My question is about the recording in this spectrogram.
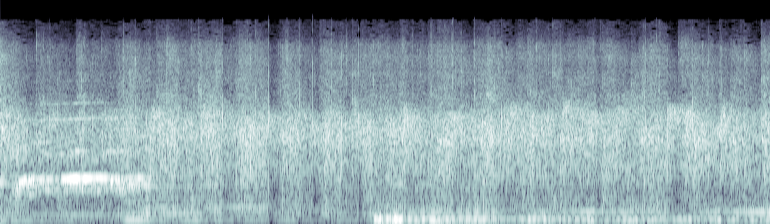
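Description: Audience applauding, with music starting underneath about three seconds in.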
